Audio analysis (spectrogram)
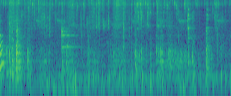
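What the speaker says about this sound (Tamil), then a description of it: "இந்த சமயத்தில் நம்ம சின்ன வெங்காயத்தை சேர்த்துக்கலாம் நல்லா கலந்து கொடுங்க" Small shallots are stirred into frying ridge gourd peel with garlic in a pan, a soft sizzle with scraping, clattering stirring strokes throughout, fairly close, no talk audible.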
